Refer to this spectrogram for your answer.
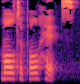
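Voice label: "multiple hits", English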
